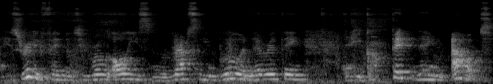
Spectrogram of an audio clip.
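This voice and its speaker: A woman speaks with a high pitch. Noticeable background noise and audible room echo are present. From China. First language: Chinese. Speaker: pianist. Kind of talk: spoken narration. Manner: casual, with fillers and restarts.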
